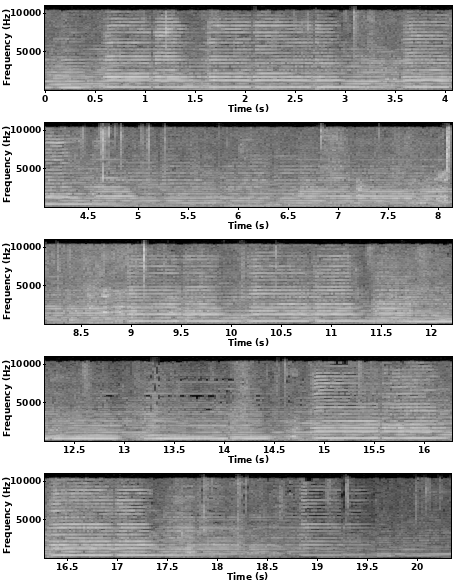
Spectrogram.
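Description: Instrumental ensemble music: a bowed string instrument plays a melody in long held notes over a slower-moving lower line.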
